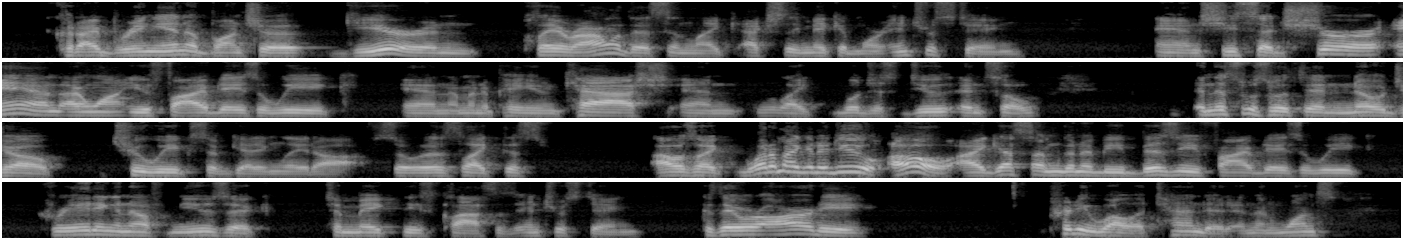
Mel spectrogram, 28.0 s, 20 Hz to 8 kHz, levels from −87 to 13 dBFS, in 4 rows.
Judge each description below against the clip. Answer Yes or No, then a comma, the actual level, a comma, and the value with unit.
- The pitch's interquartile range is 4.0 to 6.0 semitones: No, average, 3.4 semitones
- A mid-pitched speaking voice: No, low, 120 Hz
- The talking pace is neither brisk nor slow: No, fast, 220 wpm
